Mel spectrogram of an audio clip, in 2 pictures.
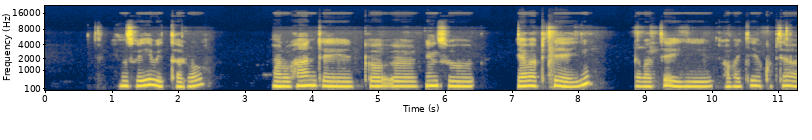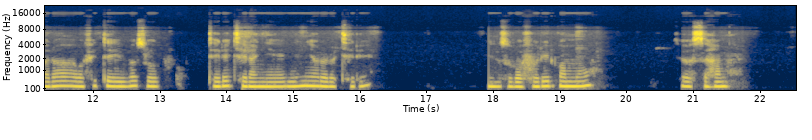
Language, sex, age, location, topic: Kinyarwanda, female, 18-24, Kigali, health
